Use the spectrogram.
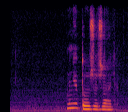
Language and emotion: Russian, sad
